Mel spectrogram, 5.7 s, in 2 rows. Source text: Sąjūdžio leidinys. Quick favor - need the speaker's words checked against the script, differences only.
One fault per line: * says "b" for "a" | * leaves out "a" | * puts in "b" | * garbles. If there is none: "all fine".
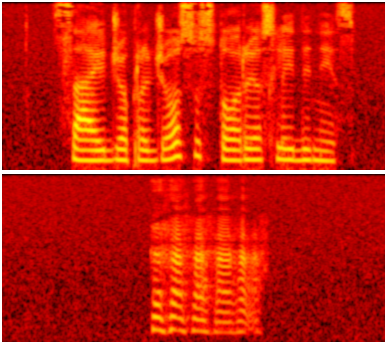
* puts in "pradžios istorijos"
